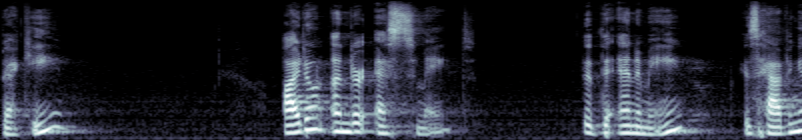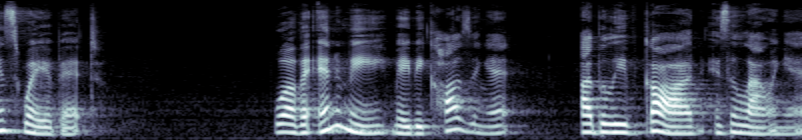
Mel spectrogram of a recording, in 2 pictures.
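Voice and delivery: mock-calm voice. Retelling the pastor's reply on the phone, imitating calm speech. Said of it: "she responds very calmly, very calmly".

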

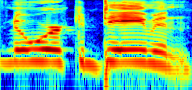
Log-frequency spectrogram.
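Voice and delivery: put-on Michigan-style Midwestern accent with long a's. Retelling an actor's misread line in a Midwestern accent. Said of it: "Nice Midwesterner accent".

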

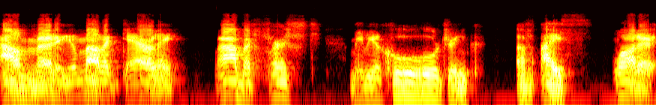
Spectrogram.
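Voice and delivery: dragged out, rough and slobbery. After others describe the character's slobbery voice, a speaker attempts a Penguin from Batman Returns impression. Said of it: "a penguin from Batman Returns impersonation".

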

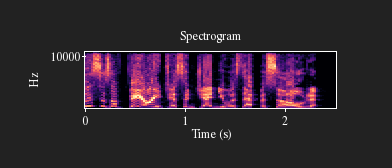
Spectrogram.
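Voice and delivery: mock, sudden, high, blurted outburst. Retelling what someone yelled during the episode: imitating someone yelling. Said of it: "he just yells out".

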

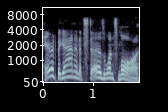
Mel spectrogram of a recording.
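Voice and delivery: put-on swooping, old-timey radio announcer delivery. Reading the blurb on the back of The Origin in an old-timey radio announcer voice. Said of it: "as old-timey radio guy".

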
